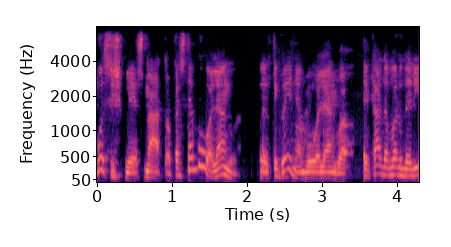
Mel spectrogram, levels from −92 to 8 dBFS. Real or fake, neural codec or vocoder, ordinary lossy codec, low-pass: real; none; Opus, 64 kbps; 7.2 kHz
